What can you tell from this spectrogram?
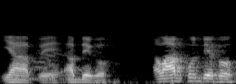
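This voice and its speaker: A man's voice: on the low side, measured pace. A male primary school teacher leading a classroom math lesson with young children, patient and coaxing, often checking that they understand. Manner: patient, coaxing, asks many check questions. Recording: tinny phone-like classroom recording with faint noise.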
